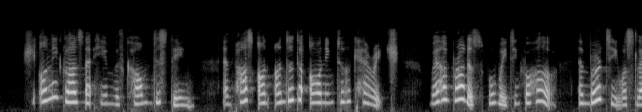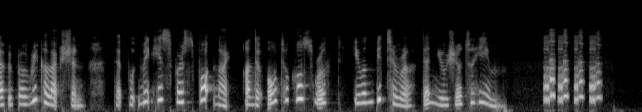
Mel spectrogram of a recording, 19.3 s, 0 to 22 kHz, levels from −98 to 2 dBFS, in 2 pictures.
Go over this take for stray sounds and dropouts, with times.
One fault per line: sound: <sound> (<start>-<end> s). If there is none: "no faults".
sound: laugh (17.8-18.7 s)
